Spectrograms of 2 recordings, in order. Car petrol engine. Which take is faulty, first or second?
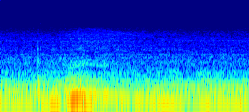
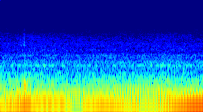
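second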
